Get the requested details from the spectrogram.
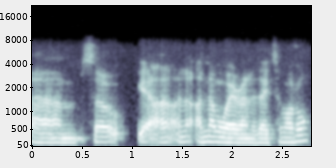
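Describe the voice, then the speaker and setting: A fairly high-pitched male voice with a British accent, monotone and flat, at a moderate pace. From United Kingdom. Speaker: conference speaker, data consultant. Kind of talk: conference presentation. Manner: hesitant, many fillers and repetitions.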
